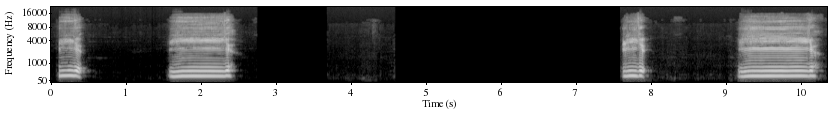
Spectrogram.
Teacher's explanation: The key point is to make the tongue flat, much flatter than the regular L, and instead of using the tip of the tongue as you normally would, try to use the middle part of your tongue to contact the roof of the mouth. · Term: Spanish L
